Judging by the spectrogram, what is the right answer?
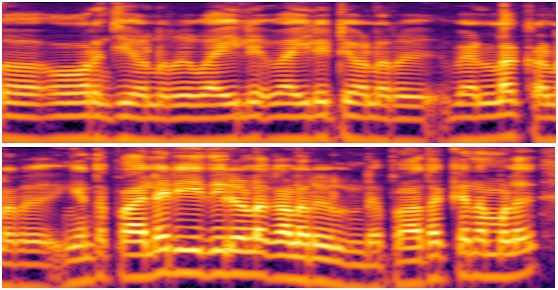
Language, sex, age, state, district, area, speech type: Malayalam, male, 60+, Kerala, Kozhikode, urban, spontaneous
